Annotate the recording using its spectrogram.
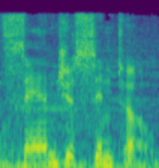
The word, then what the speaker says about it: San Jacinto: Two armies camped at San Jacinto. Yes, that's the right way to say it in Texas.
